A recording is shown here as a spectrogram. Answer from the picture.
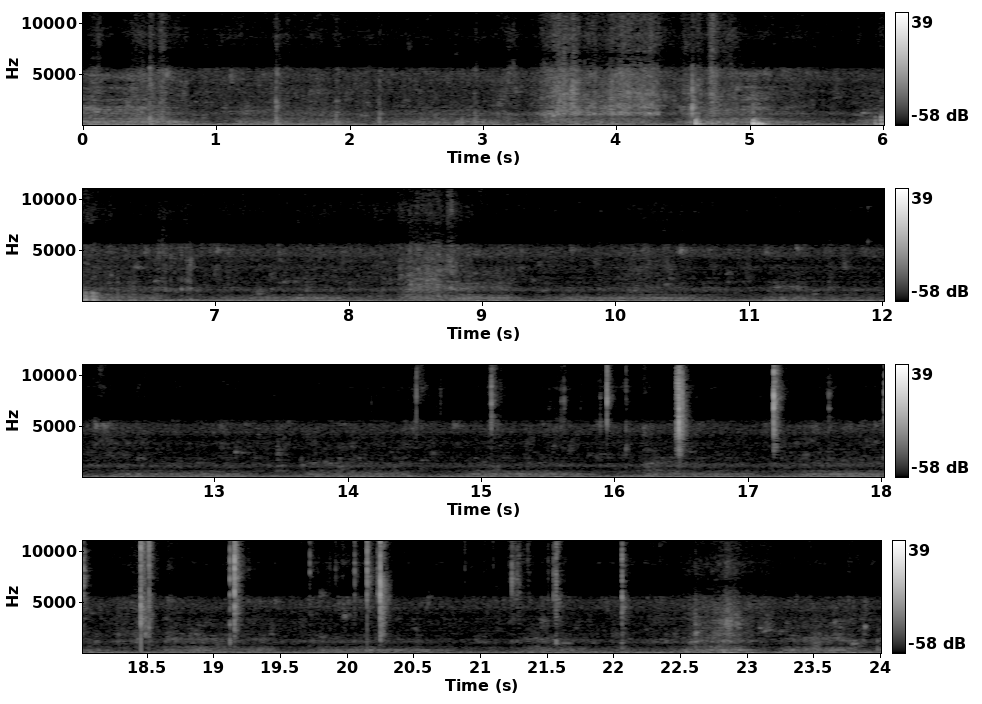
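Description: Quiet handling of a brass wax-seal stamp and its hardened wax seal. There is a soft rustle and two small knocks about four to six seconds in, then, from about fifteen seconds, a scatter of small sharp clicks as the cooled seal is worked off the stamp head.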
